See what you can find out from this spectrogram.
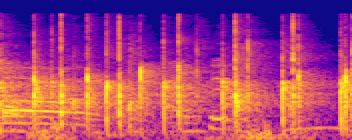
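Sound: applause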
